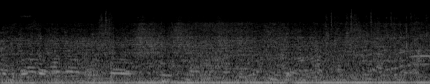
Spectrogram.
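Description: A heavy lorry driving past, a steady low rumble throughout, with voices calling and talking over it.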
